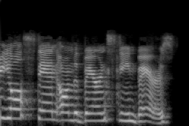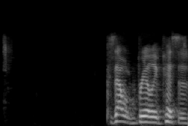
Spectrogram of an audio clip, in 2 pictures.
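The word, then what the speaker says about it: Berenstain: corrected in class that you're you it is pronounced Berenstein because then there was a kid around my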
